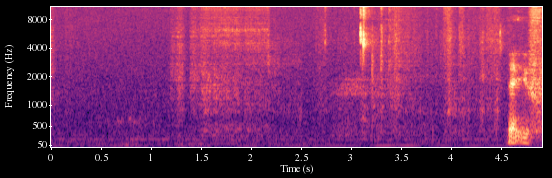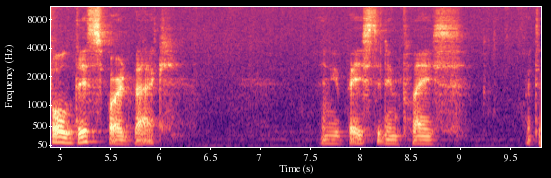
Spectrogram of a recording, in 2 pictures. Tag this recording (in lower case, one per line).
speech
